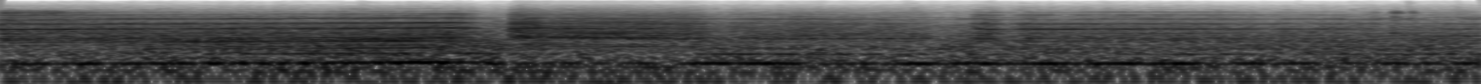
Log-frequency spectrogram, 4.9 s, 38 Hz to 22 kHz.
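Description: Simulated GR86 race car engine at Oulton Park in a racing game, a steady loud droning whine with faint shifting tones throughout, no voices.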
